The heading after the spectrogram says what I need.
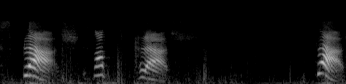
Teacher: I'm not going to aspirate the P. Why? Because it's preceded by the sound s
